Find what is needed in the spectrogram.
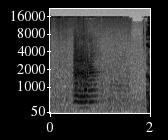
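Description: A sand wasp buzzing once, briefly and with a slightly wavering pitch, as she works at the entrance of her burrow to seal it.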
